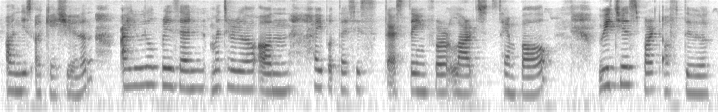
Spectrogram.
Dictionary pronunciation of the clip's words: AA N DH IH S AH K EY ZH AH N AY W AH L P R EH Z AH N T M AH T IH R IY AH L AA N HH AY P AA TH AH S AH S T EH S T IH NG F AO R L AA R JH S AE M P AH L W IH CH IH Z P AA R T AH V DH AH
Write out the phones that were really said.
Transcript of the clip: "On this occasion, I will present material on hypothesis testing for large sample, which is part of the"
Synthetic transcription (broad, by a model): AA N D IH S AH K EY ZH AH N AY W AH L P R EH Z AH N T M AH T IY R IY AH L AA N HH AY P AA T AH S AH S T EH S T IH NG F AO R L AA R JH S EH M P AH L W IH CH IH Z P AA R T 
